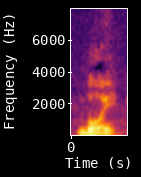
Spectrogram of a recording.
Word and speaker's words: voy: Voy. Voy. The beginning bit of voyage. And you're mostly going to hear it pronounced more like a soft B. Boy.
